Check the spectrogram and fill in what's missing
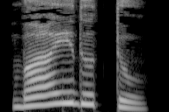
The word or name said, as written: ಬಾಯಿದುತ್ತು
